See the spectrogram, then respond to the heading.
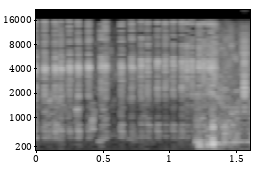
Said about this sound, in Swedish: Och det skvalpar. Är det en hink med vatten? Nej, ingen hink.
